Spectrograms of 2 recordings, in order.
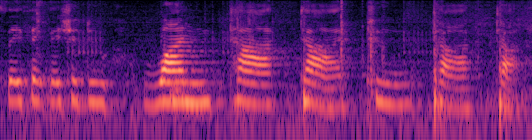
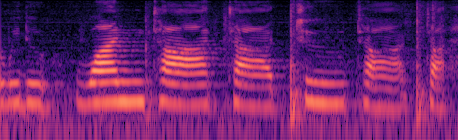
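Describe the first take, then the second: First: One ta, ta, two ta, ta with a pause after each ta; wrong counting. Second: One ta ta, two ta ta counted slowly and evenly; correct counting. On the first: Piano teacher showing students the wrong count: one ta, ta, two ta, ta. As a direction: chant one ta, ta as the mistaken way. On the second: Piano teacher showing students the right count: one ta ta, slow and even. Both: Shown as a demonstration. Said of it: "But that's not true".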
